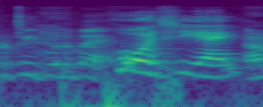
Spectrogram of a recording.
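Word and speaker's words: Porchie: it again for the people in the back porier right how we find how we find you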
